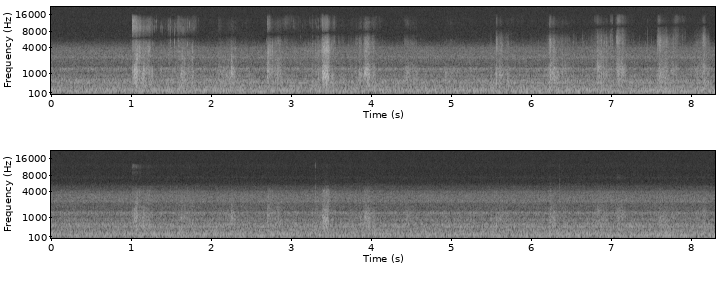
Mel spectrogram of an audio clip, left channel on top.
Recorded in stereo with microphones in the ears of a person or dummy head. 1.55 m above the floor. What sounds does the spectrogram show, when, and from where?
1.0 s footsteps: 80° left; by 8.2 s 75° left (ahead or behind)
